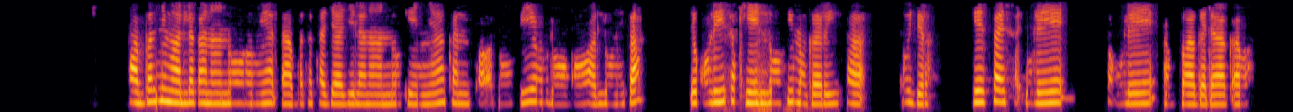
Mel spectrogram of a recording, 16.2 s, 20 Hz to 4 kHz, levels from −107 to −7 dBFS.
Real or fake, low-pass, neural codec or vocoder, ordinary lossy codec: fake; 3.6 kHz; codec, 16 kHz, 8 kbps, FreqCodec, larger model; MP3, 32 kbps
